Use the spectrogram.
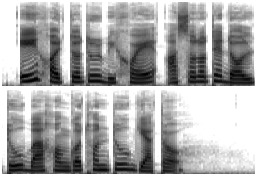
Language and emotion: Assamese, neutral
